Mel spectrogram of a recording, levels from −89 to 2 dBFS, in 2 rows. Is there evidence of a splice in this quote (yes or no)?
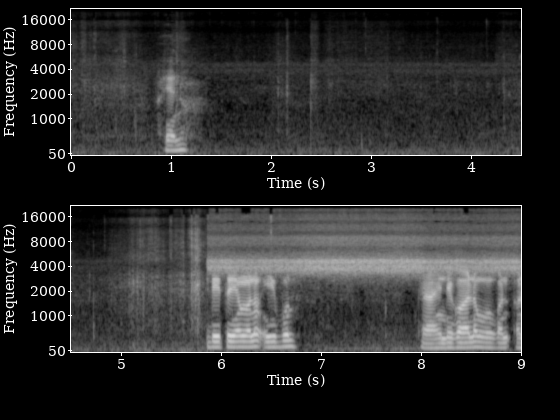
yes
